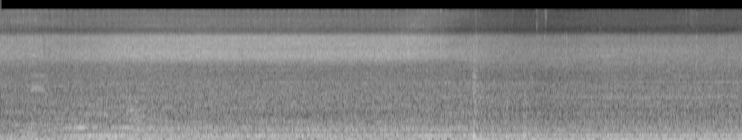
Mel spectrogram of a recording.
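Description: Excavator's diesel engine running steadily, a low, even hum heard from inside the cab.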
